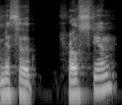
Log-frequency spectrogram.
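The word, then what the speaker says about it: mifepristone: talking about this drug which I think is pronounced mythoprostian um is also known as ru-486 was initially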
